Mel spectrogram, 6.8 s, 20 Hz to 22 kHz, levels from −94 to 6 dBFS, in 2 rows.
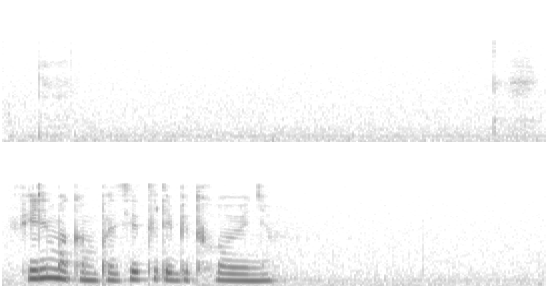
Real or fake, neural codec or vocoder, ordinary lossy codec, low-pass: real; none; none; 7.2 kHz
